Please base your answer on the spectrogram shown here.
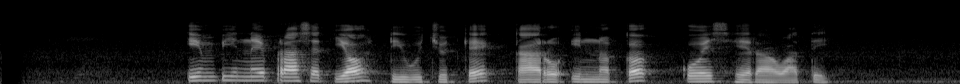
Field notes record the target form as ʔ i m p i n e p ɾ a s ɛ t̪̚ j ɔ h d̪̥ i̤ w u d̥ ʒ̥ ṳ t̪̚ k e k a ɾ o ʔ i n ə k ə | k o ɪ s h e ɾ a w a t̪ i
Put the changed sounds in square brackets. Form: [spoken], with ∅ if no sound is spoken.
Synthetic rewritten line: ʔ i m p i n e p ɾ a s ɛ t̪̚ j ɔ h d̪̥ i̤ w u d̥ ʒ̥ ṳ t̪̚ k e k a ɾ o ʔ i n ə k ə | k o ɪ s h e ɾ a w a t̪ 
